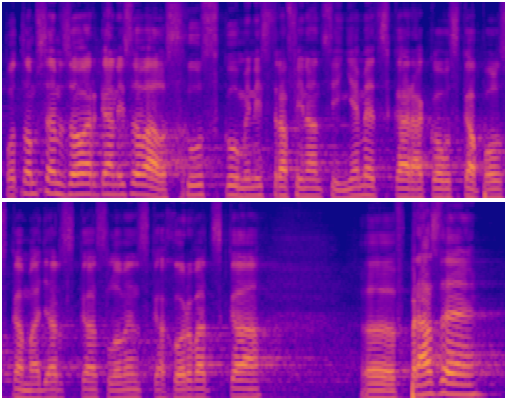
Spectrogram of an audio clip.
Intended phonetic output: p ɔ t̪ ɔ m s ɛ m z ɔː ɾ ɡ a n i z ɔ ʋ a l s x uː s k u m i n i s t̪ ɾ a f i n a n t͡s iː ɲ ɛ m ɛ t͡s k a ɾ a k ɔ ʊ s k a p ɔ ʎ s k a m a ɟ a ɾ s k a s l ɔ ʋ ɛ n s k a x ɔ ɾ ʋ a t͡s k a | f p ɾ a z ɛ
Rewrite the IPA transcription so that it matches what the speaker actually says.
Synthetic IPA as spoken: p ɔ t̪ ɔ m s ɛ m z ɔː ɾ ɡ a n i z ɔ ʋ a l s x uː s k u m i n i s t̪ ɾ a f i n a n t͡s iː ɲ ɛ m ɛ t͡s k a ɾ a k ɔ ʊ s k a p ɔ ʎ s k a m a ɟ a ɾ s k a s l ɔ ʋ ɛ n s k a x ɔ ɾ ʋ a t͡s k a | f p ɾ a z ɛ

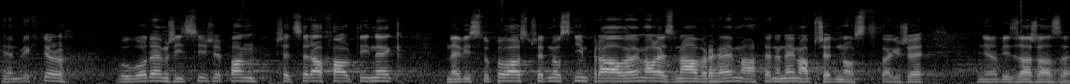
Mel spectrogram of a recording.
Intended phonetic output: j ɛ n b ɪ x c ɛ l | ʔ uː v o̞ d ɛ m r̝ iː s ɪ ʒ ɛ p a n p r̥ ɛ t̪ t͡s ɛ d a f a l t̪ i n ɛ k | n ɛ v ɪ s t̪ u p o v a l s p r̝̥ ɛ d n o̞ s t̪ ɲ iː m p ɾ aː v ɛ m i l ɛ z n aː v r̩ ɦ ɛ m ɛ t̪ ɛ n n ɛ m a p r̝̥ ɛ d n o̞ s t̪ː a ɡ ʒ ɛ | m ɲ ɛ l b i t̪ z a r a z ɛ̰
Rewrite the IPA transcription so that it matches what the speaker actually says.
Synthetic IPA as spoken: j ɛ n b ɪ x c ɛ l | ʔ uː v o̞ d ɛ m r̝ iː t͡s ɪ ʒ ɛ p a n p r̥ ɛ t̪ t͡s ɛ d a f a l t̪ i n ɛ k | n ɛ v ɪ s t̪ u p o v a l s p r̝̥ ɛ d n o̞ s t̪ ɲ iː m p ɾ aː v ɛ m a l ɛ z n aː v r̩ ɦ ɛ m a t̪ ɛ n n ɛ m a p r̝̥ ɛ d n o̞ s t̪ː a ɡ ʒ ɛ | m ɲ ɛ l b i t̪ z a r a z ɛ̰

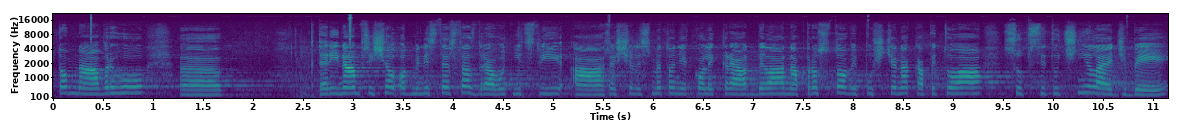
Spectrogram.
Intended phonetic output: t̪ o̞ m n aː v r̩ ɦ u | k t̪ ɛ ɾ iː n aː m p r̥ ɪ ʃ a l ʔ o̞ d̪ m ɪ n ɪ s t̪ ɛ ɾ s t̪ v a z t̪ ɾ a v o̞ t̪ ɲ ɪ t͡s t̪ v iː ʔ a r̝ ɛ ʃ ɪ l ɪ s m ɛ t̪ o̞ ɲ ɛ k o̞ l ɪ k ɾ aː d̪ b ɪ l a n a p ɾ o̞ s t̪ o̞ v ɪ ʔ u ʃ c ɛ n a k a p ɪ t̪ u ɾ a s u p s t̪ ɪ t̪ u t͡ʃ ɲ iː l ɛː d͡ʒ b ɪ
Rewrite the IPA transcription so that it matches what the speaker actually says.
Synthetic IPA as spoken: t̪ o̞ m n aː v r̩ ɦ u | k t̪ ɛ ɾ iː n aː m p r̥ ɪ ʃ ɛ l ʔ o̞ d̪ m ɪ n ɪ s t̪ ɛ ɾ s t̪ v a z d̪ ɾ a v o̞ t̪ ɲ ɪ t͡s t̪ v iː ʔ a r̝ ɛ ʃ ɪ l ɪ s m ɛ t̪ o̞ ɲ ɛ k o̞ l ɪ k ɾ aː d̪ b ɪ l a n a p ɾ o̞ s t̪ o̞ v ɪ p u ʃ c ɛ n a k a p ɪ t̪ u l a s u p s t̪ ɪ t̪ u t͡ʃ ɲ iː l ɛː d͡ʒ b ɪ

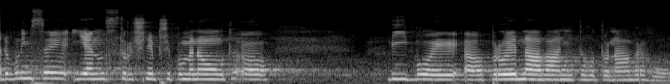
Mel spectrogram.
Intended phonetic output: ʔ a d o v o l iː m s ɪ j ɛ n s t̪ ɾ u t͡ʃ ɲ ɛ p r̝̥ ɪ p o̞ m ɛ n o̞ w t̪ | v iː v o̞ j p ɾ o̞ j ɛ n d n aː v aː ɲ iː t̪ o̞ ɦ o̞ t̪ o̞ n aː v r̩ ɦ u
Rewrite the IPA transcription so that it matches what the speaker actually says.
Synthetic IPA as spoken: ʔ a d o v o l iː m s ɪ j ɛ n s t̪ ɾ u t͡ʃ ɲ ɛ p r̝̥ ɪ p o̞ m ɛ n o̞ w t̪ | v iː v o̞ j p ɾ o̞ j ɛ d n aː v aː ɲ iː t̪ o̞ ɦ o̞ t̪ o̞ n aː v r̩ ɦ u

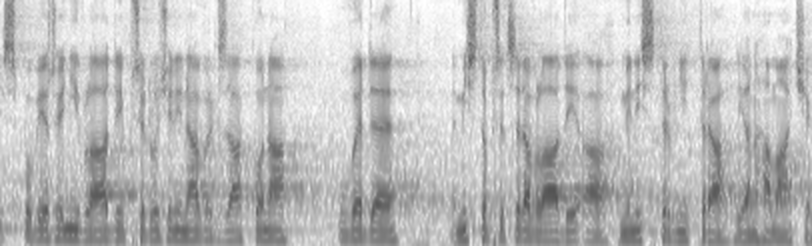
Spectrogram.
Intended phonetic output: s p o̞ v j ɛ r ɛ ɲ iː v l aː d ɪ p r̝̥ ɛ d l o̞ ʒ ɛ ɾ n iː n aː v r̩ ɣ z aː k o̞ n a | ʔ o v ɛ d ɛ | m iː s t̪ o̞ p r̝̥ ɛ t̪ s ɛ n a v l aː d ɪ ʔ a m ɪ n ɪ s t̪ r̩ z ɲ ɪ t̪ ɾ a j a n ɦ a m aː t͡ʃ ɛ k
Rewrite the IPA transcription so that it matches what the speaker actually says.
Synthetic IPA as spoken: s p o̞ v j ɛ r ɛ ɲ iː v l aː d ɪ p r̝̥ ɛ d l o̞ ʒ ɛ n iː n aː v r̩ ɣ z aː k o̞ n a | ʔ u v ɛ d ɛ | m iː s t̪ o̞ p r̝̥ ɛ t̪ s ɛ d a v l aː d ɪ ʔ a m ɪ n ɪ s t̪ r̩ v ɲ ɪ t̪ ɾ a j a n ɦ a m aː t͡ʃ ɛ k

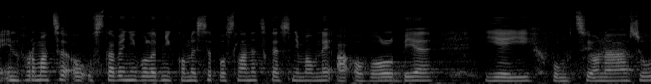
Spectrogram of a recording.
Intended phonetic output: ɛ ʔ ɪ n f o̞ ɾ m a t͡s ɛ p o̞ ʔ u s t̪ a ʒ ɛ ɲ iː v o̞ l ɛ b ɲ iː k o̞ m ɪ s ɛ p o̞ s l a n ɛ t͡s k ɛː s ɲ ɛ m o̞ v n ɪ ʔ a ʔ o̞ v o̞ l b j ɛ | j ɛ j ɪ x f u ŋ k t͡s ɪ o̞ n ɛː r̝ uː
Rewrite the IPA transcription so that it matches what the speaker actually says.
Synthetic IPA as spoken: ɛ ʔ ɪ n f o̞ ɾ m a t͡s ɛ ʔ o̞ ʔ u s t̪ a v ɛ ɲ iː v o̞ l ɛ b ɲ iː k o̞ m ɪ s ɛ p o̞ s l a n ɛ t͡s k ɛː s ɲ ɛ m o̞ v n ɪ ʔ a ʔ o̞ v o̞ l b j ɛ | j ɛ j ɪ x f u ŋ k t͡s ɪ o̞ n aː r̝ uː

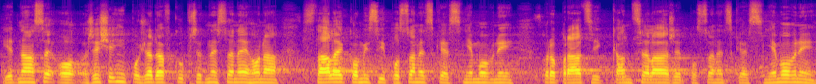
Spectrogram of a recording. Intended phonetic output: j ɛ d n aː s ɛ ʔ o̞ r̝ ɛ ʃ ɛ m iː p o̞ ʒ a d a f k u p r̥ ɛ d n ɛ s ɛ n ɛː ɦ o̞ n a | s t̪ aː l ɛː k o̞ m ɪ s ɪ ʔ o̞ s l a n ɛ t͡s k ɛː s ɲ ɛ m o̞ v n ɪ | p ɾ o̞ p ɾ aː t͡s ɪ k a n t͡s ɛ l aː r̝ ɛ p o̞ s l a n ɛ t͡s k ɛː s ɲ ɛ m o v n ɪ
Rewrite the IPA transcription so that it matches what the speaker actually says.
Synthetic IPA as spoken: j ɛ d n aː s ɛ ʔ o̞ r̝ ɛ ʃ ɛ ɲ iː p o̞ ʒ a d a f k u p r̥ ɛ d n ɛ s ɛ n ɛː ɦ o̞ n a | s t̪ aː l ɛː k o̞ m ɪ s ɪ p o̞ s l a n ɛ t͡s k ɛː s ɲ ɛ m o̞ v n ɪ | p ɾ o̞ p ɾ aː t͡s ɪ k a n t͡s ɛ l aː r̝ ɛ p o̞ s l a n ɛ t͡s k ɛː s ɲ ɛ m o v n ɪ

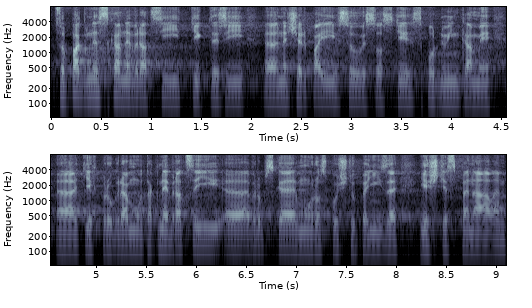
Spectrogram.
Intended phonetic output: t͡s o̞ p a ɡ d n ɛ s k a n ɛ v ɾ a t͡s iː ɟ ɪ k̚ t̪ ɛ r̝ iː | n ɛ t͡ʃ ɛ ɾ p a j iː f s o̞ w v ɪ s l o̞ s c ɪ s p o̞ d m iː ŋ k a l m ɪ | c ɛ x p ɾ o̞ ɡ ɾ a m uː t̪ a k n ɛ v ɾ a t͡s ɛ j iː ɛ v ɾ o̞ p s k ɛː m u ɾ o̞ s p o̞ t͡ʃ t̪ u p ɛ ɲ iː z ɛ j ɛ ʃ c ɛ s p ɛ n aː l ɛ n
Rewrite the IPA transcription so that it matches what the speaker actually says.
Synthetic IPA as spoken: t͡s o̞ p a ɡ d n ɛ s k a n ɛ v ɾ a t͡s iː c ɪ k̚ t̪ ɛ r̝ iː | n ɛ t͡ʃ ɛ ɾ p a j iː f s o̞ w v ɪ s l o̞ s c ɪ s p o̞ d m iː ŋ k a m ɪ | c ɛ x p ɾ o̞ ɡ ɾ a m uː t̪ a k n ɛ v ɾ a t͡s ɛ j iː ɛ v ɾ o̞ p s k ɛː m u ɾ o̞ s p o̞ t͡ʃ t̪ u p ɛ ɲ iː z ɛ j ɛ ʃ c ɛ s p ɛ n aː l ɛ m

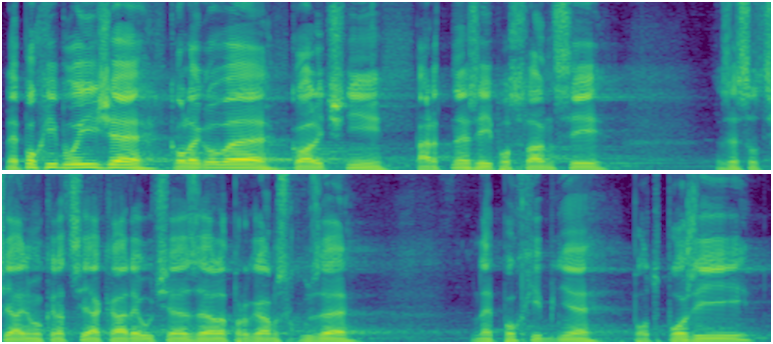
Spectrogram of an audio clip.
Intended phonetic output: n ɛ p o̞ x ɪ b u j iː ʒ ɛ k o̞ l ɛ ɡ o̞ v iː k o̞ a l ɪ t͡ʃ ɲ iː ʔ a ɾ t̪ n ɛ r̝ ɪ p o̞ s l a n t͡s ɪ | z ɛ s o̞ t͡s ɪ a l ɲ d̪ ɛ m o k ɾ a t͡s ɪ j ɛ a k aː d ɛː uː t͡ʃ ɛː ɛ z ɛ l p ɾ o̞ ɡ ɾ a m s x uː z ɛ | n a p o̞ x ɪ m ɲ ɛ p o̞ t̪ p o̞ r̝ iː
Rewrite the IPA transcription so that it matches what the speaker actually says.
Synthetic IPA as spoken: n ɛ p o̞ x ɪ b u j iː ʒ ɛ k o̞ l ɛ ɡ o̞ v ɛː k o̞ a l ɪ t͡ʃ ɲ iː p a ɾ t̪ n ɛ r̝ ɪ p o̞ s l a n t͡s ɪ | z ɛ s o̞ t͡s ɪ a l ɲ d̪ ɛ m o k ɾ a t͡s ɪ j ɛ a k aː d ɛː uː t͡ʃ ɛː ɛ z ɛ l p ɾ o̞ ɡ ɾ a m s x uː z ɛ | n ɛ p o̞ x ɪ b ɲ ɛ p o̞ t̪ p o̞ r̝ iː

